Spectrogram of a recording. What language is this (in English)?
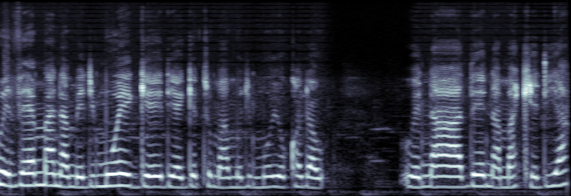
Kikuyu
